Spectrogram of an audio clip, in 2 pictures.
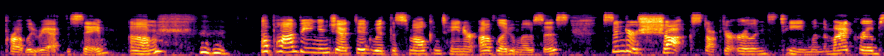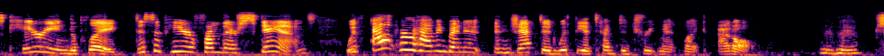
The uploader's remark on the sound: Apologies for the sound quality for most of this episode; we're trying out some new software and it's a bit fiddly.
